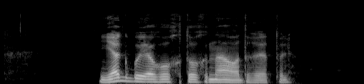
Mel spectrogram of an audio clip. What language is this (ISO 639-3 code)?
bel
